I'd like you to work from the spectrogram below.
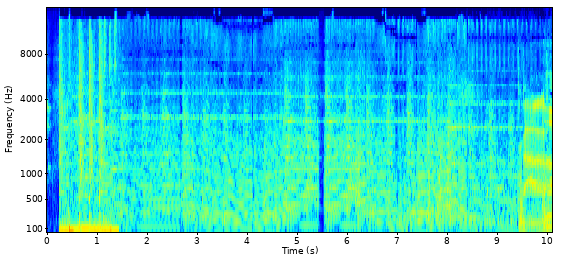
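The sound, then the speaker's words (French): A loud, dense trap track with booming sub-bass and sharp hi-hat clicks, carried by a bright, brassy synth-keyboard melody that plays steadily throughout, with no voices. “Je sais pas ce que c'est cet instrument. c'est un clavier à la 6 au Voilà, je sais pas. Euh, clavier cuivre.”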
